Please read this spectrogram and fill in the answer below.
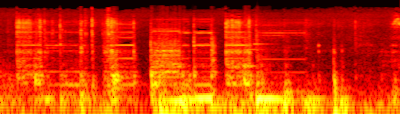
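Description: Embroidery machine stitching a seam: the needle makes rapid repeated strokes over the steady tones of its motors.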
